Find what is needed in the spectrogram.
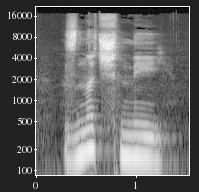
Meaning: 1. significant 2. considerable
- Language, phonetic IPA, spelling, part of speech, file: Ukrainian, [znɐt͡ʃˈnɪi̯], значний, adjective, Uk-значний.ogg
